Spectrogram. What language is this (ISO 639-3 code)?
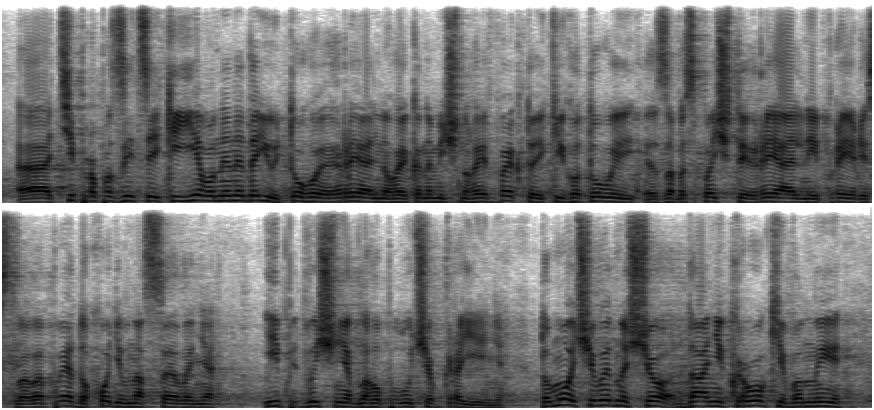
ukr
